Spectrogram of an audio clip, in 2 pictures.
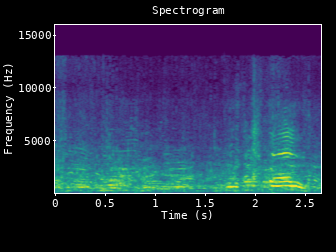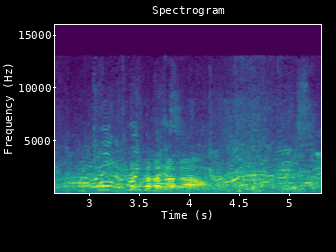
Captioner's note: crowd chattering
